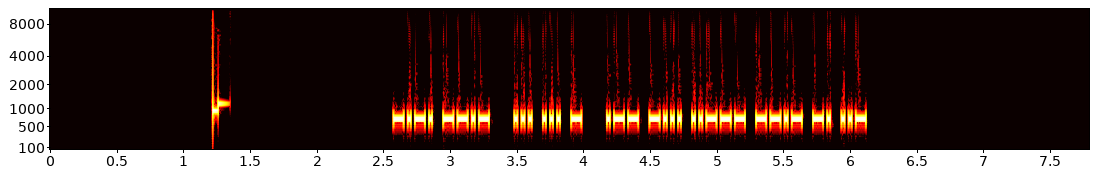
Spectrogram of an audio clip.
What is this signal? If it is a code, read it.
Morse code, heard as a keyed tone, about 42 wpm, 700 Hz. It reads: CQ SST WB2QNU
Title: K1USN SST QSO Practice - 45wpm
